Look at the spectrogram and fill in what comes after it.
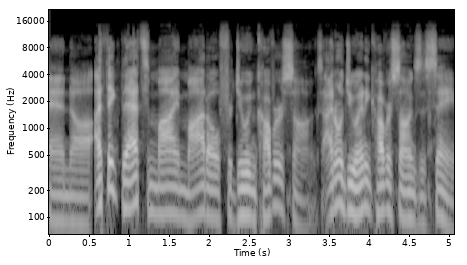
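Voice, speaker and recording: Recorded very cleanly against a silent background, a man speaks at a moderate pace and fairly low pitch, with ordinary pitch variation and hardly any pauses. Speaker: singer-songwriter musician. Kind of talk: casual interview chat.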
